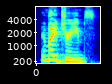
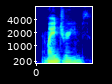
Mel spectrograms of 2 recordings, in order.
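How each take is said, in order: First: Louder, higher punchline voice; emphatic repeat. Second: Said in the usual way. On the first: Real, not acted. Streamer repeating his crude joke to the chat, loudly. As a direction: call it out high and loud.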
